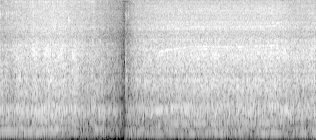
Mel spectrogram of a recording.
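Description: A power drill whirs with its bit in the work, a loud, steady motor whine that briefly dips just past the first second and then settles back to an even drone.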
